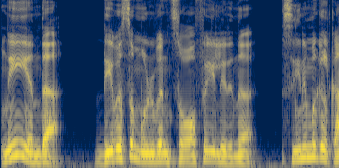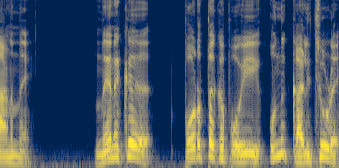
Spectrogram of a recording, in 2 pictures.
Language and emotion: Malayalam, angry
